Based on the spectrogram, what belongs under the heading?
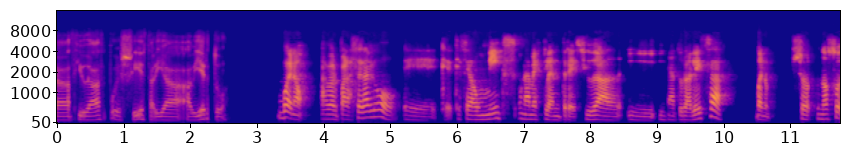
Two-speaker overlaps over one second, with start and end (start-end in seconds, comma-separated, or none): none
